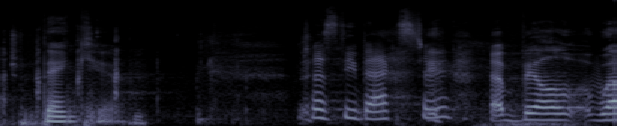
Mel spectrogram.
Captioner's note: laughing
